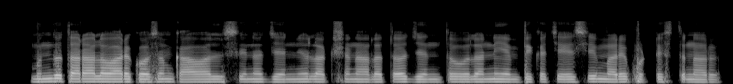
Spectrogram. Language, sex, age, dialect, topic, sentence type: Telugu, male, 46-50, Utterandhra, agriculture, statement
